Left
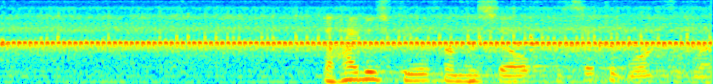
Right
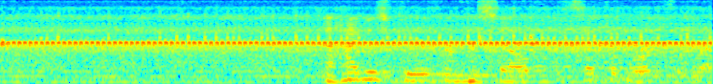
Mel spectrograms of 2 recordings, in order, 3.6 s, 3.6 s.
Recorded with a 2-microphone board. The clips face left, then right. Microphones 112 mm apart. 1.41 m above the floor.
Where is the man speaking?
55° left (ahead or behind), 1.0 m.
